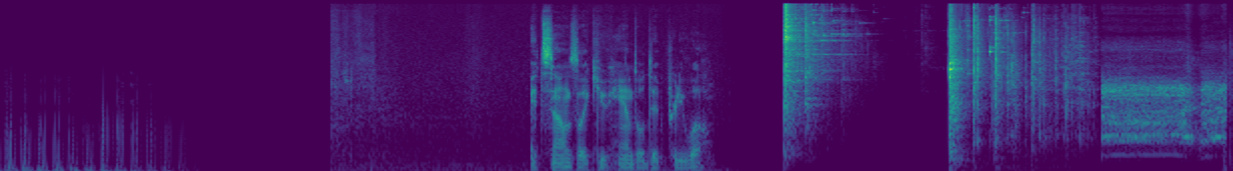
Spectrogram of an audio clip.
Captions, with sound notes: It sounds like you handled it pretty well. (glass breaking) (glass breaking) (Gabe screaming)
